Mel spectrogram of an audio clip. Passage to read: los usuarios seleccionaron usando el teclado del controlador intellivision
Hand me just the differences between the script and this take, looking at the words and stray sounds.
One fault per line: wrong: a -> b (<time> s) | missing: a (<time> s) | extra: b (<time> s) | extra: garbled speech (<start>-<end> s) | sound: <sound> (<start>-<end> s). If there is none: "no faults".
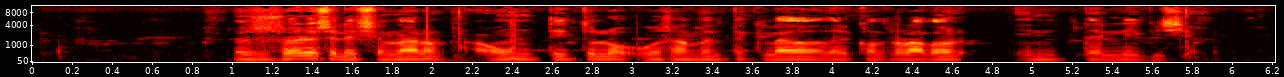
extra: un título (2.3 s)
